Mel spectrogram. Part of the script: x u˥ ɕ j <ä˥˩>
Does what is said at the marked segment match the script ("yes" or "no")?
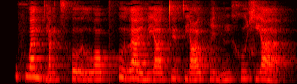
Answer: yes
